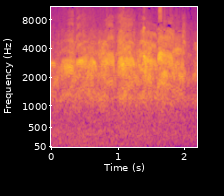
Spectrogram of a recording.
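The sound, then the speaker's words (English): A flock of Bonaparte's gulls, small, sleek, black-headed birds flocking south in late August, gives harsh, raspy, grating calls that overlap in a steady, rapid chatter, evenly loud throughout, with no voices present. “These small, sleek, black headed birds begin flocking south in August.”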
